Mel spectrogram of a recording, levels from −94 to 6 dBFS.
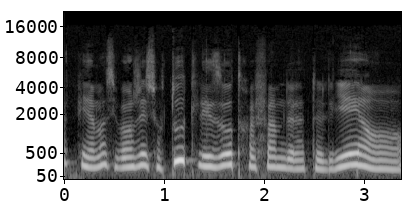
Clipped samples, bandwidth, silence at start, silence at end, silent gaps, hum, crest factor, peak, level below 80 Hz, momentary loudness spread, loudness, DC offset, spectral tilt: under 0.1%; 10.5 kHz; 0 s; 0 s; none; none; 14 dB; -8 dBFS; -58 dBFS; 9 LU; -23 LUFS; under 0.1%; -7.5 dB/octave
